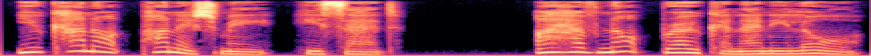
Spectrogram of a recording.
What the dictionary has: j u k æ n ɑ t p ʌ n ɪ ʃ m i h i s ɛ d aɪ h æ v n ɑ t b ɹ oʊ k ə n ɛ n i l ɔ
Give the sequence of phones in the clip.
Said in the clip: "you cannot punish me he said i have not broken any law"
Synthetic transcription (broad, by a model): j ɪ k æ n ɑ t p ʌ n ɪ ʃ m i h i s ɛ d aɪ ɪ v n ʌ t b ɹ oʊ k ə n ɛ n i l ɔ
